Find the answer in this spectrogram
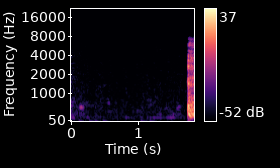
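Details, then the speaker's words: Sample of a single voluntary forced cough from a COVID-19 cough-detection study, COVID status undisclosed: near silence, then one short, sharp cough cut off at the end. "Before that, I'm going to show you samples of a cough recording and going to kind of, want to ask you which one is which one is the positive COVID and which one is negative COVID."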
